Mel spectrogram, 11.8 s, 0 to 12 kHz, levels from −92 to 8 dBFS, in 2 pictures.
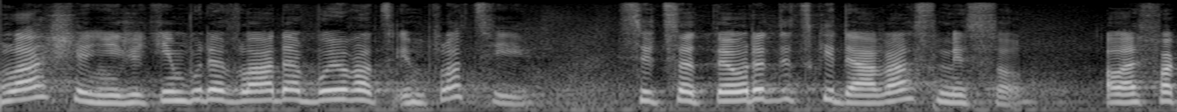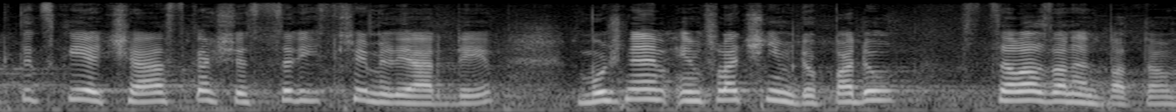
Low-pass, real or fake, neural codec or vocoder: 10.8 kHz; fake; codec, 44.1 kHz, 7.8 kbps, Pupu-Codec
